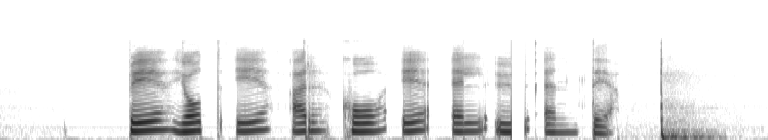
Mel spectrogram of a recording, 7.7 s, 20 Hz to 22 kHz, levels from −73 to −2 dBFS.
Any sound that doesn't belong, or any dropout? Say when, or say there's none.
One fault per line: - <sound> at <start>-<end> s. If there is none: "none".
- dropout at 5.1-5.3 s
- thud at 6.6-7.3 s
